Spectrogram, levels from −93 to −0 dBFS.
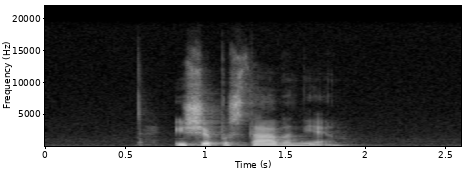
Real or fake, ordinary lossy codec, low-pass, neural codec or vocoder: real; none; 19.8 kHz; none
